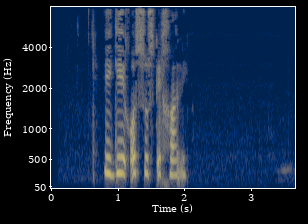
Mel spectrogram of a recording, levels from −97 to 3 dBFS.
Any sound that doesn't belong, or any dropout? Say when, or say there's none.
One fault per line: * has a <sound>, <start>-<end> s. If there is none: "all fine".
all fine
